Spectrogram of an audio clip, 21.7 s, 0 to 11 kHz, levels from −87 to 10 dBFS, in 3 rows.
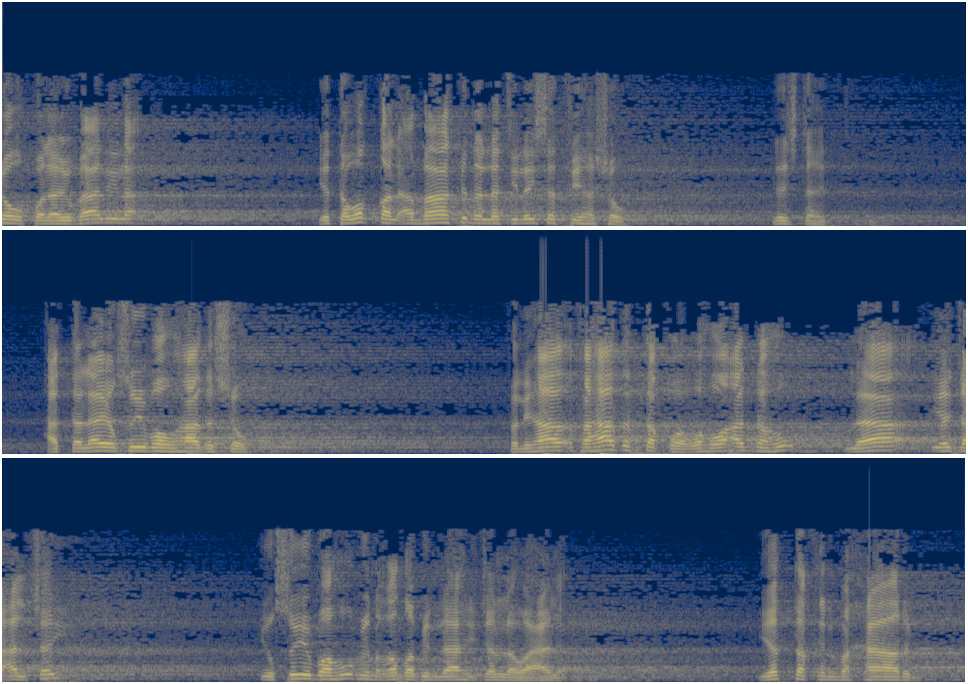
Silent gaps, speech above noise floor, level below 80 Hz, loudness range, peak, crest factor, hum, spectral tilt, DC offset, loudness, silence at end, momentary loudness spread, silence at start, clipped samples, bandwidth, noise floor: none; 27 dB; -52 dBFS; 5 LU; 0 dBFS; 20 dB; none; -3.5 dB/octave; under 0.1%; -18 LUFS; 0 s; 23 LU; 0 s; under 0.1%; 9.6 kHz; -45 dBFS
